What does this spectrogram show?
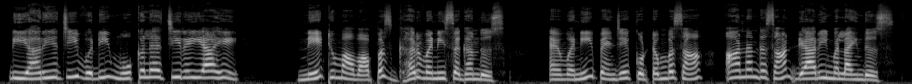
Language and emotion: Sindhi, happy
